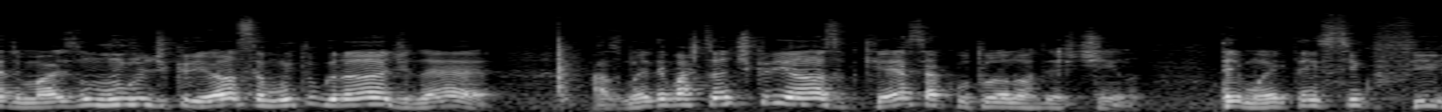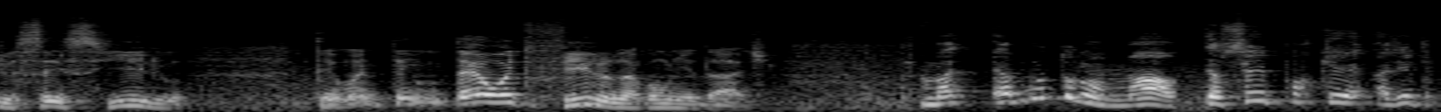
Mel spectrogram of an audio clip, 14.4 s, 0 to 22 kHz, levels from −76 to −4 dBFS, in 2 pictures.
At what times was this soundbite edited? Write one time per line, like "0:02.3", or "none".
0:11.8
0:13.1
